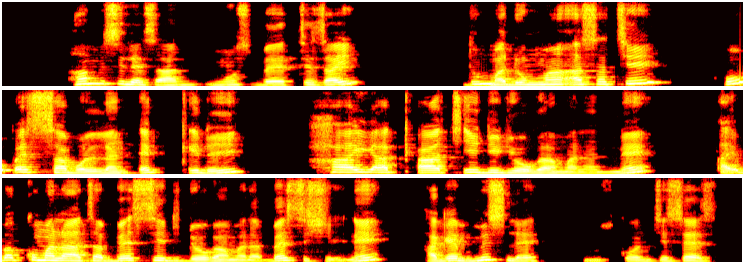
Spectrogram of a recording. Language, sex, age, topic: Gamo, male, 18-24, agriculture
